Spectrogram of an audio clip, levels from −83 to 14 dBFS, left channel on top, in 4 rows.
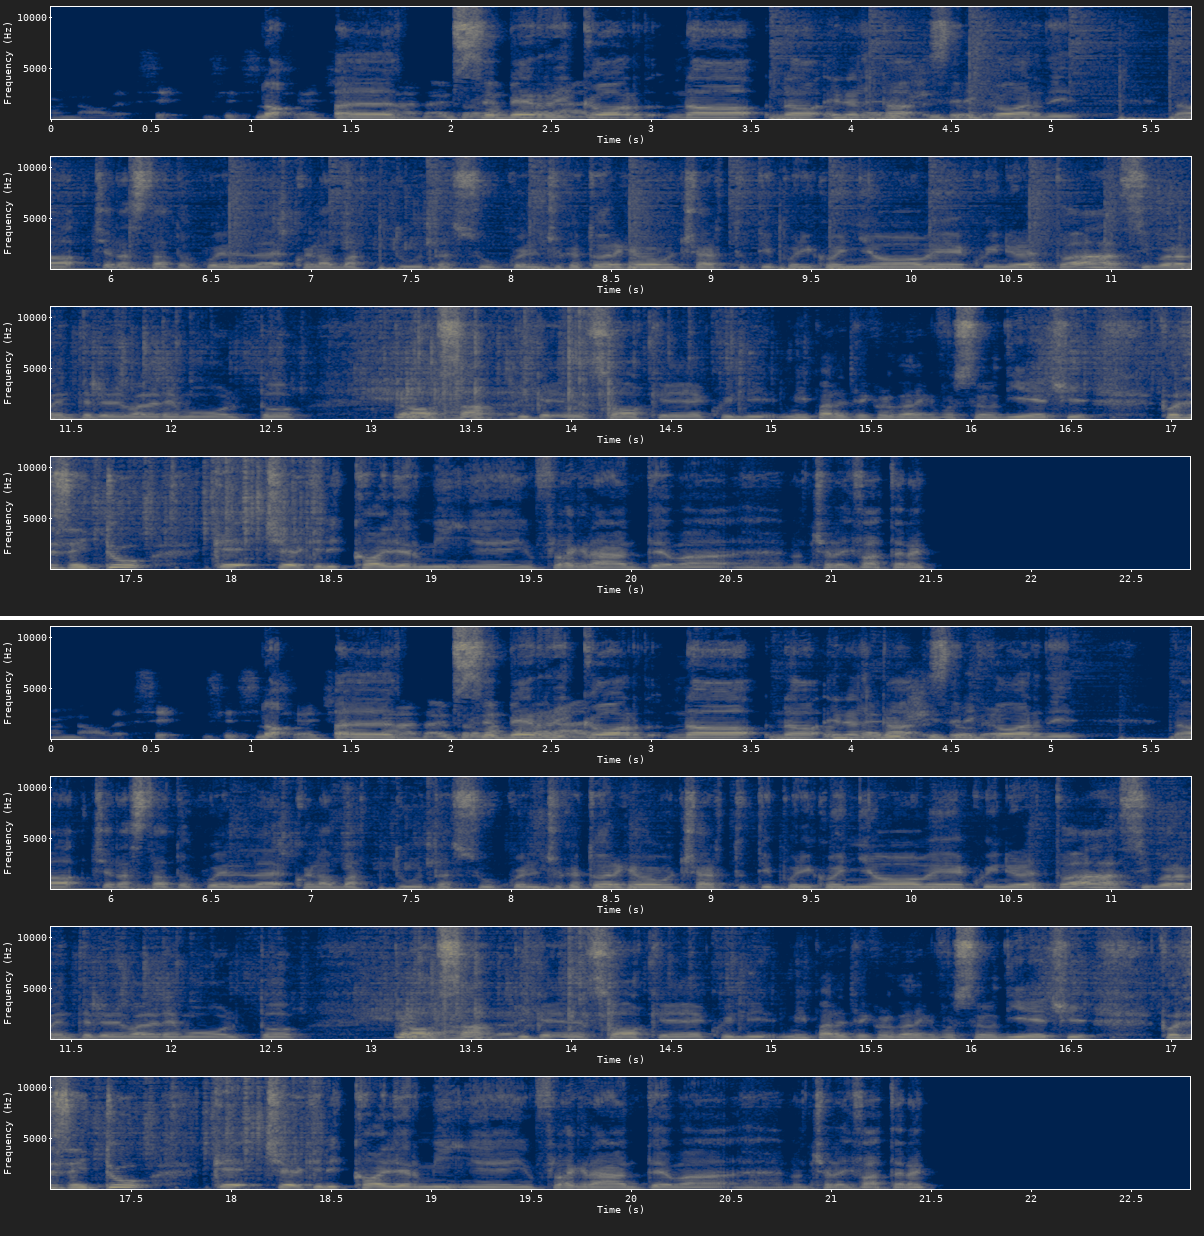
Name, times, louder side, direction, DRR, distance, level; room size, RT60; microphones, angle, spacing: voice 1, 0.0-2.7 3.9-4.8 13.1-13.8, right 5 dB, 70° right, 0.5 m, -38 dB
voice 2, 1.0-1.8 2.0-5.2 5.6-21.5, right 1 dB, 5° right, 0.4 m, -32 dB
sound 1, 3.6-11.6, left 4 dB, 85° left, 0.4 m, -42 dB
sound 2, 5.7-6.4 6.7-8.3 8.6-8.8 9.4-9.5 9.7-9.9 10.3-10.4 11.0-15.4 16.0-18.5, left 3 dB, 20° left, 1.4 m, -44 dB
3.3 x 2.5 x 4.2 m
head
